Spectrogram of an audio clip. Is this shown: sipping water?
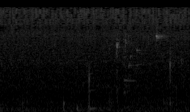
yes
